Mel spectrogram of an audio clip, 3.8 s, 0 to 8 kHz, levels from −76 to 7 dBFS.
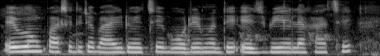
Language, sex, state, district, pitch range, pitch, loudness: Bengali, female, West Bengal, Cooch Behar, 230-250 Hz, 235 Hz, -17 LUFS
